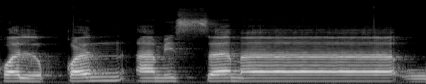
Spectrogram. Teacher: خلقاً تنوین ہے، نون تنوین، اس کے بعد حمزہ آ رہا ہے تو اس کو پورا خلقاً پڑھ کے اس کو نون کو اپنے مخرج سے ادا کر کے اس کا اظہار کریں گے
